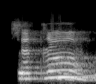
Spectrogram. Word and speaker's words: se trouve: Kamelia, bacanya apa? Setrub ya.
